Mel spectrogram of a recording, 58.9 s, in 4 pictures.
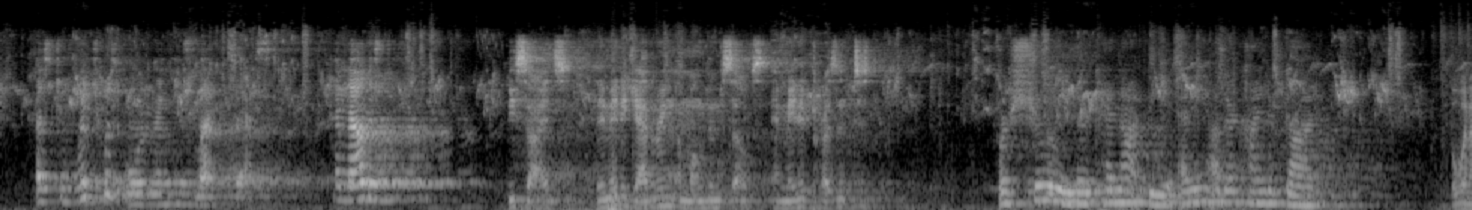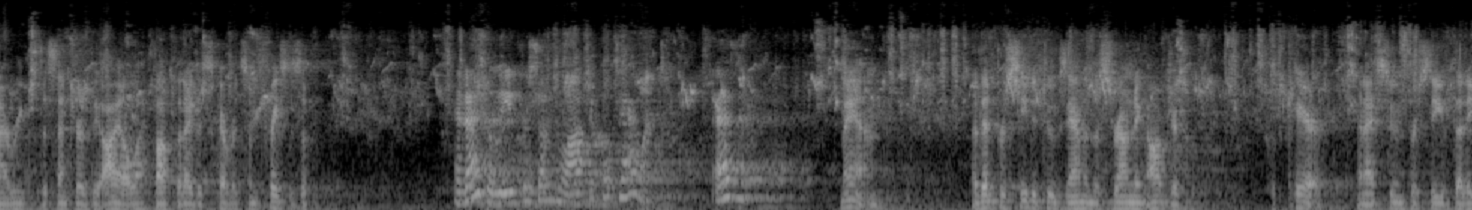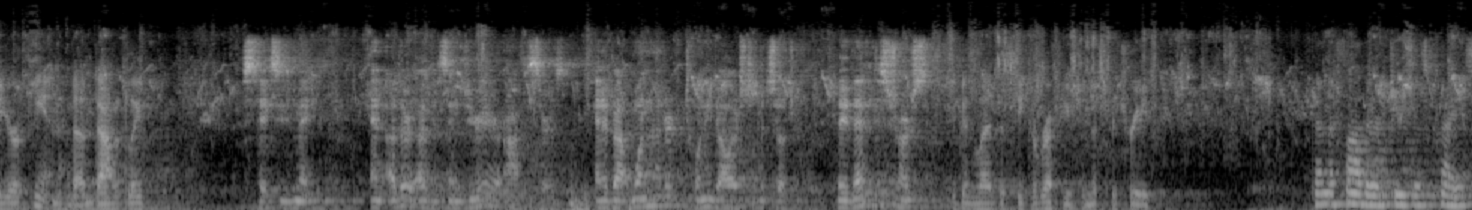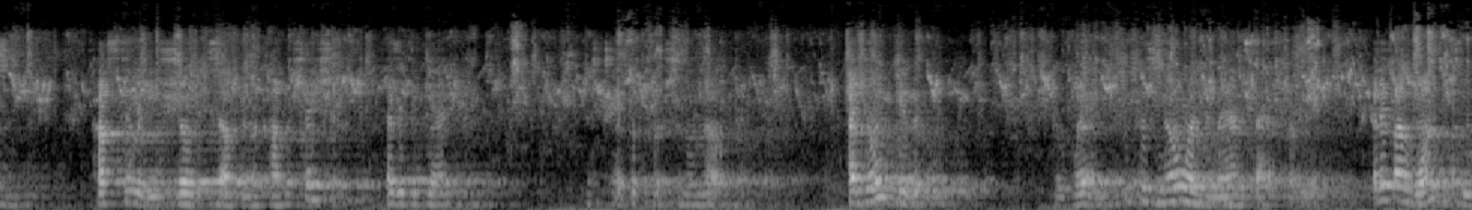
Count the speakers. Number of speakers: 5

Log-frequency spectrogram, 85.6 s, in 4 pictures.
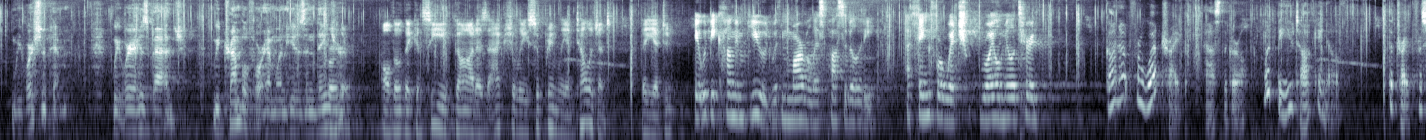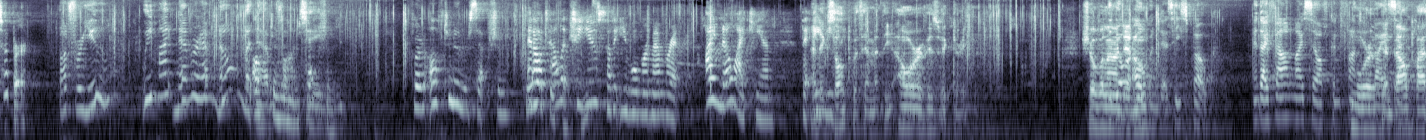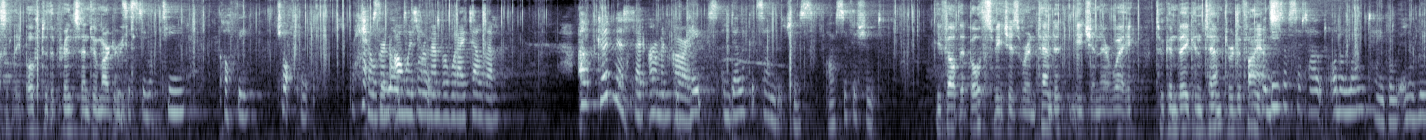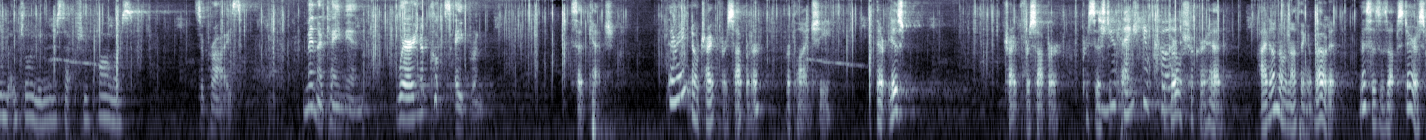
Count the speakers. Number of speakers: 7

